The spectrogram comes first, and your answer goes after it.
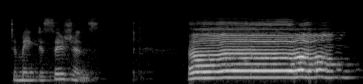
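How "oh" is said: high, very loud held oh; growing angry oh. Shown as a demonstration. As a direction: let the anger grow on the vowel. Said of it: "it's growing".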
